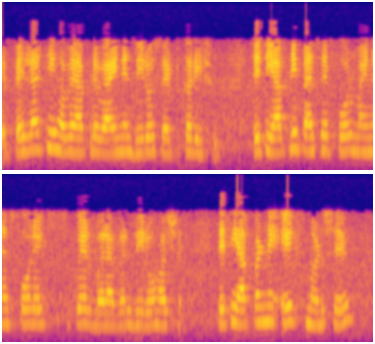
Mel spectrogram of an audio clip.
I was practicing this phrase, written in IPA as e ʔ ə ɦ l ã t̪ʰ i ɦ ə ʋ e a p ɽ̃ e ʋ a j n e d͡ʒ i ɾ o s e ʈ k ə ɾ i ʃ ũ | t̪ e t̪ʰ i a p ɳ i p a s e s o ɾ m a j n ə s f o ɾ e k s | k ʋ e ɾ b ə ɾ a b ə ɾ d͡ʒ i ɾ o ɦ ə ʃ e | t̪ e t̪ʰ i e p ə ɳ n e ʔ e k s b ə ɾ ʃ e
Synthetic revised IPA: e p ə ɦ l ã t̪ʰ i ɦ ə ʋ e a p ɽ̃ e ʋ a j n e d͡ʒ i ɾ o s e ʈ k ə ɾ i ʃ ũ | t̪ e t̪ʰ i a p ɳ i p a s e f o ɾ m a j n ə s f o ɾ e k s | k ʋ e ɾ b ə ɾ a b ə ɾ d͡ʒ i ɾ o ɦ ə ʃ e | t̪ e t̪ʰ i a p ə ɳ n e ʔ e k s m ə ɭ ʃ e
